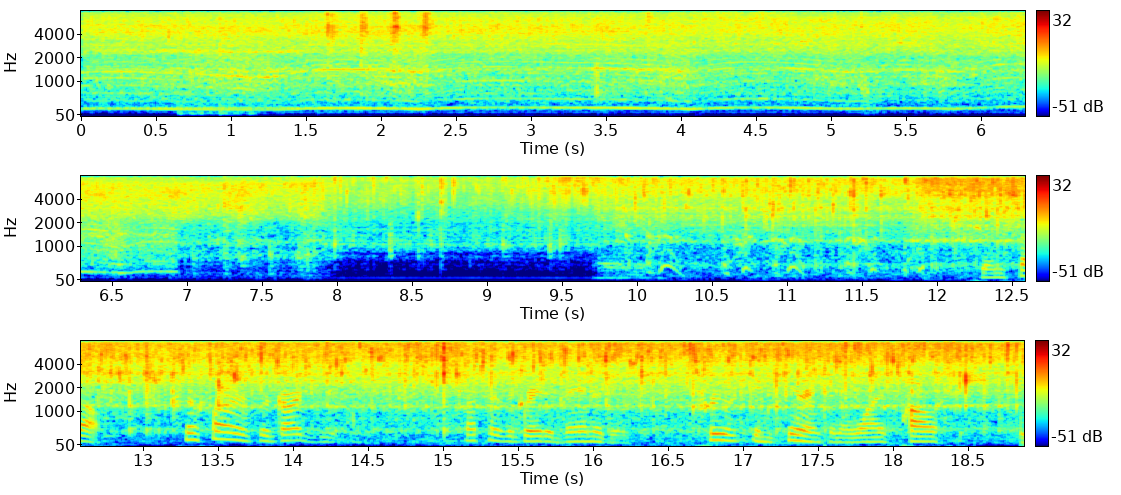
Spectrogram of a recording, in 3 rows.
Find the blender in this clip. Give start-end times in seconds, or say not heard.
0.0-7.0.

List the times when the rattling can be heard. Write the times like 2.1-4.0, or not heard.
1.6-2.4.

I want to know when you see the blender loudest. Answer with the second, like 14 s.
2 s.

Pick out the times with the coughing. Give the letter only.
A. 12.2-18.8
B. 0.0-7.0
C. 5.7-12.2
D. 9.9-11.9
D.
